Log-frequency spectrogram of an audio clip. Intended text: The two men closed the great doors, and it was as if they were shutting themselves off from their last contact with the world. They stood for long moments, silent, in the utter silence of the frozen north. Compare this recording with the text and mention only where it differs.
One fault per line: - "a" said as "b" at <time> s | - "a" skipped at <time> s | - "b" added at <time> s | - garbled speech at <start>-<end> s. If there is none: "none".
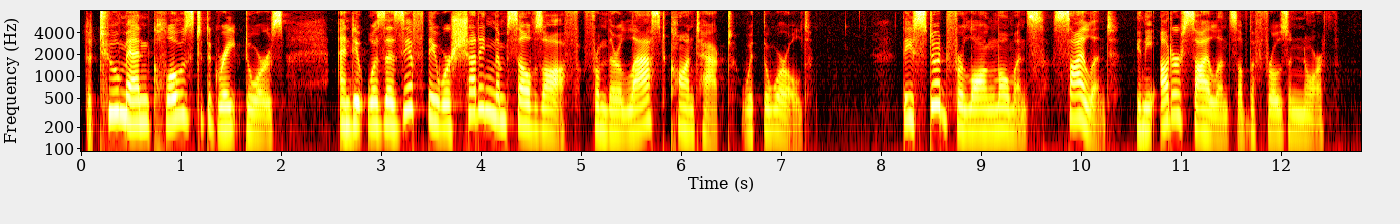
none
